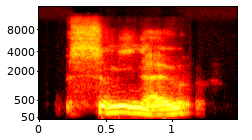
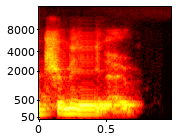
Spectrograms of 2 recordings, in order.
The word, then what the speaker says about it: Cimino: Well, the family was called Cimino, and he changed the pronunciation. It just built a tiny riff between Cimino and Cimino.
